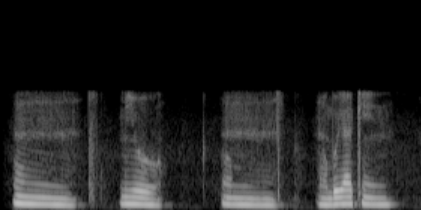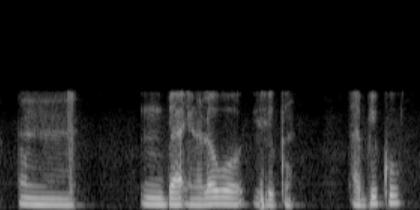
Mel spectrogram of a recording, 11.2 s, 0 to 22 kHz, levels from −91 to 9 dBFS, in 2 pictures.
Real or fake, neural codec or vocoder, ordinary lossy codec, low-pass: real; none; none; 3.6 kHz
